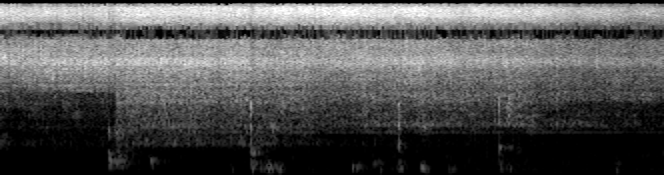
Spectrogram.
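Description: Onion, tomato and roasted gram flour masala sizzling in a hot pan as water is added and it is stirred, with a steady hiss and bursts of scraping, bubbling stir strokes, close up.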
